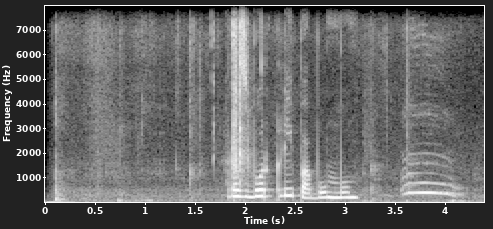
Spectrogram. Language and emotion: Russian, neutral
